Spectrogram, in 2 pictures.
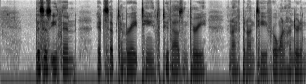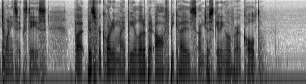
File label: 126 days, testosterone, voiceclips; transition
